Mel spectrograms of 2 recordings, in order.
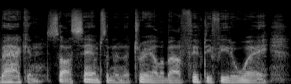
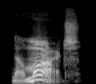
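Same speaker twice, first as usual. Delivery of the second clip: higher, louder command; barked order; 5 semitones higher, 8 dB louder than usual. A narrator's reading. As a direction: order a prisoner to move. Officer orders prisoner to walk.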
